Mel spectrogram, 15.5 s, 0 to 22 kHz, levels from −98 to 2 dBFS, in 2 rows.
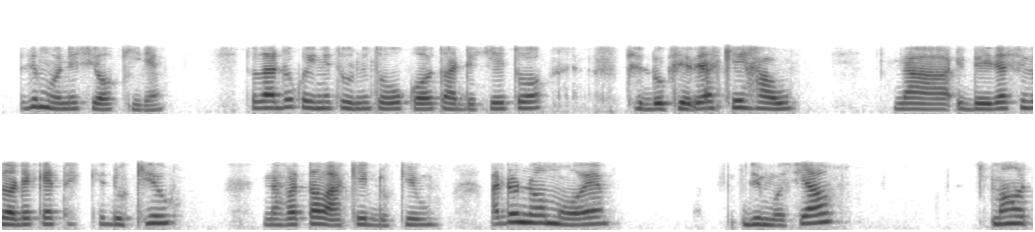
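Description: Heavy Opus compression, likely at a very low bitrate around 12 kbps, muffles and roughens this speech throughout, with a spectrogram showing nothing above about 4.2 kHz, consistent with narrowband speech-mode coding.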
